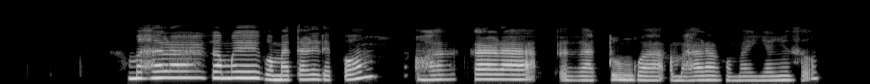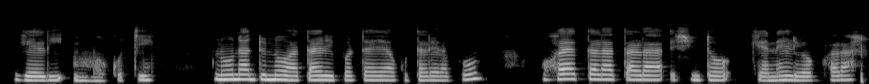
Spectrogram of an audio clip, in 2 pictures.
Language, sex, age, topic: Oshiwambo, female, 18-24, agriculture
